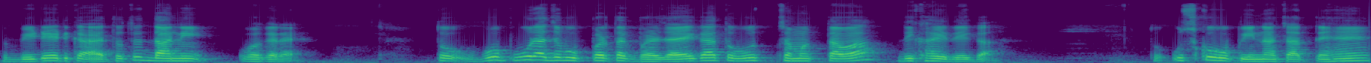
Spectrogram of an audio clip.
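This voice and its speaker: A man teaching English literature, reading each line of a poem slowly and then explaining it in Hindi, often asking questions and answering them himself. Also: on the high side, a little mellow, muffled recording.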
